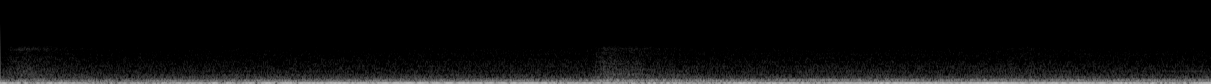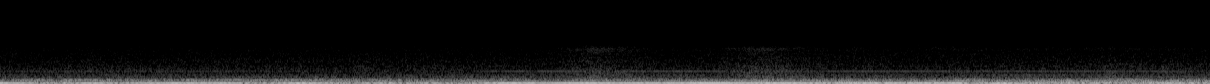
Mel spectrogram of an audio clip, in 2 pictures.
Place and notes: Flingern, Düsseldorf, Deutschland - Düsseldorf, Versöhnungskirche, interior ambience
Inside the church. A chair, footsteps, a door - then the ambience of the empty space with some distant accents.
This recording is part of the intermedia sound art exhibition project - sonic states
soundmap nrw -topographic field recordings, social ambiences and art places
